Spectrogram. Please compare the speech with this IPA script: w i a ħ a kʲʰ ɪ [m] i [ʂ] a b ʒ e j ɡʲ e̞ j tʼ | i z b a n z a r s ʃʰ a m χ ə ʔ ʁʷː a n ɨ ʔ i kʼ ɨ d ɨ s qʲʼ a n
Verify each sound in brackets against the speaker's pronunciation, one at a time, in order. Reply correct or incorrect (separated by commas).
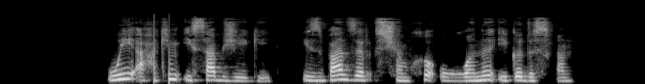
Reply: correct, incorrect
